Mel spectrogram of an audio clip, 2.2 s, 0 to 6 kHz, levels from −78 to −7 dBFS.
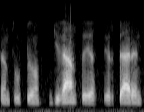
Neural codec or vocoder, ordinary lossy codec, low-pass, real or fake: none; MP3, 32 kbps; 5.4 kHz; real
